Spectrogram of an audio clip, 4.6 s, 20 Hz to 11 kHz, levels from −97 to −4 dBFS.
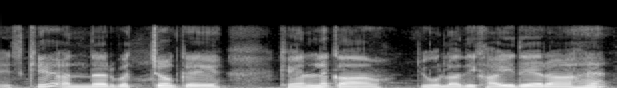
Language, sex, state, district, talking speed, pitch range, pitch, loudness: Hindi, male, Uttar Pradesh, Shamli, 140 wpm, 130-155 Hz, 140 Hz, -15 LUFS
